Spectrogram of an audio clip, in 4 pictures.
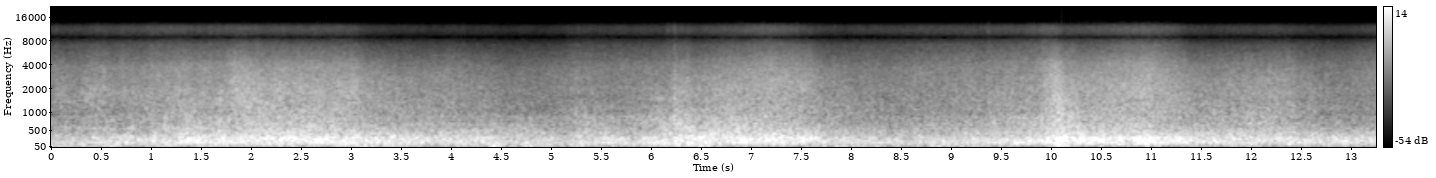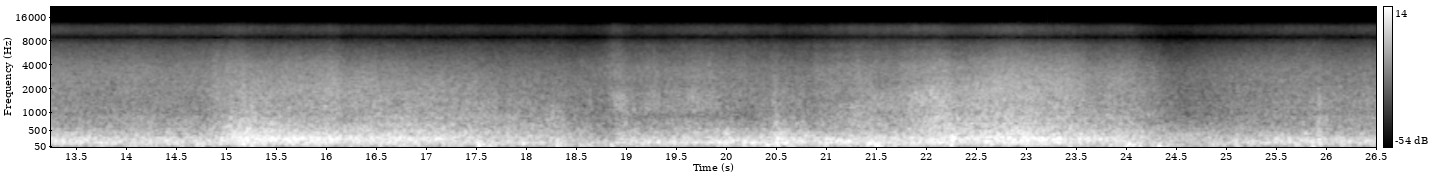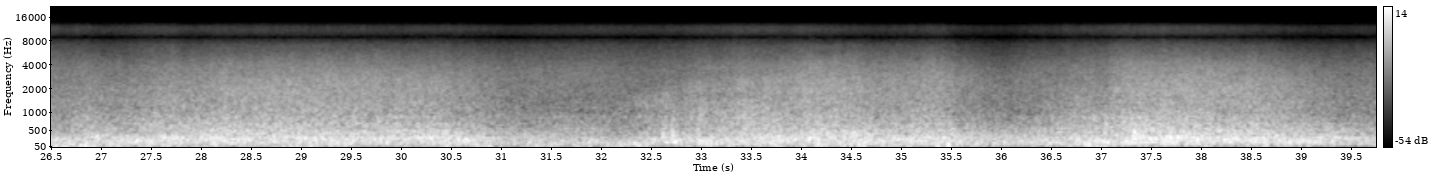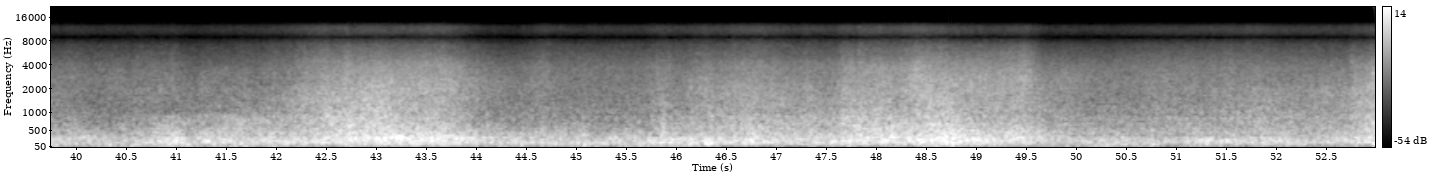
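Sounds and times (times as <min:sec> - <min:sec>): ocean waves breaking on shore: 0:00.0 - 0:52.9.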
